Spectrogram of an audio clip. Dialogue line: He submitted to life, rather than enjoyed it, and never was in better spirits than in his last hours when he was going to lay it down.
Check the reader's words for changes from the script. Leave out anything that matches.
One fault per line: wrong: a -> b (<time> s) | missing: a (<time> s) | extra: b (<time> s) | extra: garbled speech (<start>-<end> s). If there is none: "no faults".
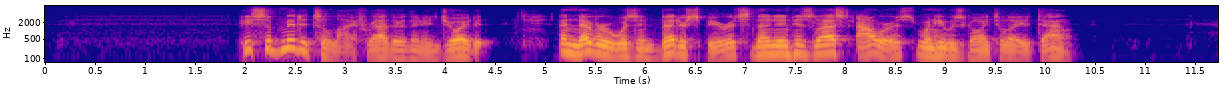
no faults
